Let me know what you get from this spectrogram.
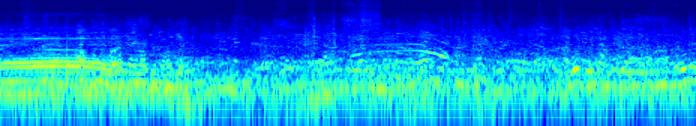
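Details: Cow lowing outdoors in Bangladesh: a deep harmonic moo in the opening second and a half, then men talking, passing vehicles and general outdoor bustle.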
